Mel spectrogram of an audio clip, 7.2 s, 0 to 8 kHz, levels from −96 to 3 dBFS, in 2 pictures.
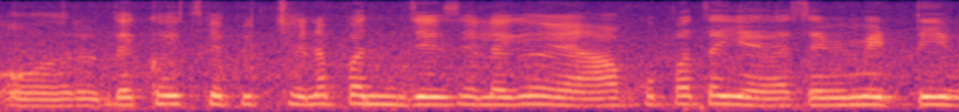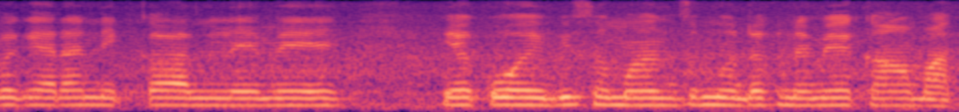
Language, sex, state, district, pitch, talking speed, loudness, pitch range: Hindi, female, Haryana, Rohtak, 195 Hz, 240 wpm, -15 LUFS, 190-210 Hz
